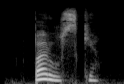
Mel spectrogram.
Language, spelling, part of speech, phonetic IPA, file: Russian, по-русски, adverb, [pɐ‿ˈruskʲɪ], Ru-по-русски.ogg
- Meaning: 1. in Russian 2. the Russian way 3. in plain Russian, plainly, frankly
